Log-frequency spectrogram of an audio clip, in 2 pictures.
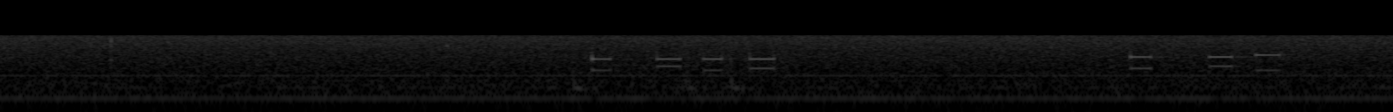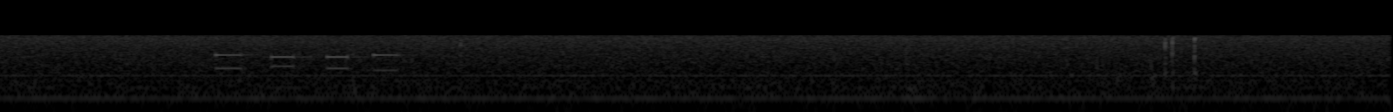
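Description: Touch-tone dialing on a cell phone to place a call: several short bursts of paired beeps in quick groups, heard over a steady low electrical hum, with no one talking.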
